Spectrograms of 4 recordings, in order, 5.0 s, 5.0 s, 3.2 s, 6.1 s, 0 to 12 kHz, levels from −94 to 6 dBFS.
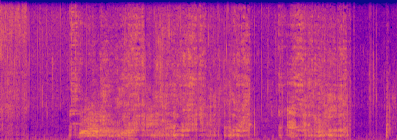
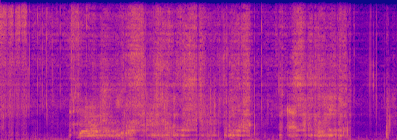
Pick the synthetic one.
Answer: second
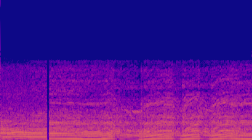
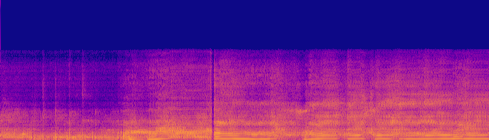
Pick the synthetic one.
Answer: second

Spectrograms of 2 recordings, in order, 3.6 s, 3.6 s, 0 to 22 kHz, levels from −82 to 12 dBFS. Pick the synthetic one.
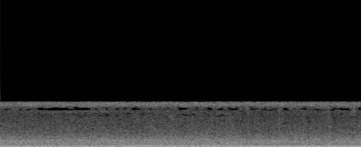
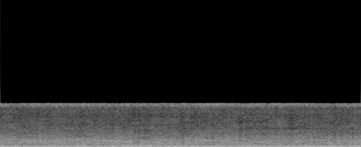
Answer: second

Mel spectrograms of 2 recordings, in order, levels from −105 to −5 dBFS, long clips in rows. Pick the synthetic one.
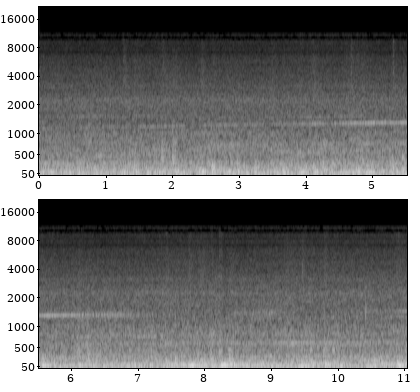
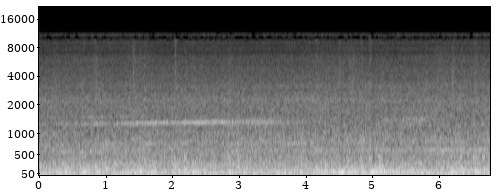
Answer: second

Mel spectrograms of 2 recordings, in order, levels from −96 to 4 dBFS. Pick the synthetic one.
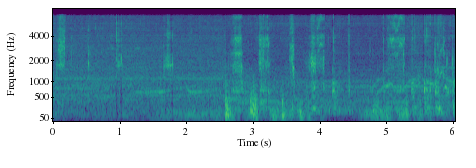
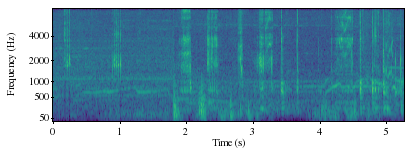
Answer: first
